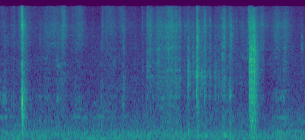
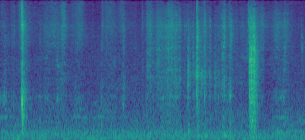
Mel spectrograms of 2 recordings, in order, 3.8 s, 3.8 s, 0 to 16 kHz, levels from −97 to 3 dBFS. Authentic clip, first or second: first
